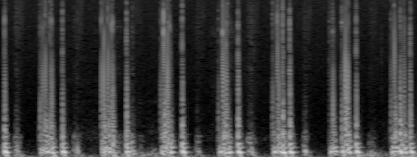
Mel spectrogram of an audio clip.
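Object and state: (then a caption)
Metal condenser microphone tapped on its grille. Fingertips of both hands tap on the mesh grille of a silver metal desktop USB condenser microphone. The taps land as a quick, uneven run of short, deep, muffled thumps, often in clusters, with almost no ring and a low boomy body and faint brighter clicks on top.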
